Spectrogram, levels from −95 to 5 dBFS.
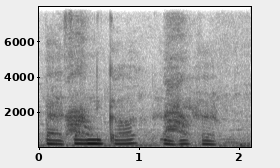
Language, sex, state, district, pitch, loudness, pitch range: Hindi, female, Bihar, Patna, 205 Hz, -15 LUFS, 195-215 Hz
